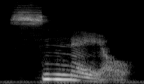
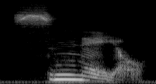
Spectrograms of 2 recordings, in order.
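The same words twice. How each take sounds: The two takes are said the same way.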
